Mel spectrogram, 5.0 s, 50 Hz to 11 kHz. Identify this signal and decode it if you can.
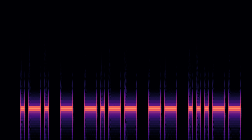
Morse code, heard as a keyed tone, about 15 wpm, 700 Hz. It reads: RTYM3
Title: Code Groups - 5 Letter:Numbers - 15wpm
